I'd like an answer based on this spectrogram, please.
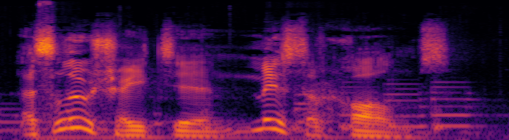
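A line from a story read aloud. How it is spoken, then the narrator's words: Cheerful. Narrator (Russian): весело сказал он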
